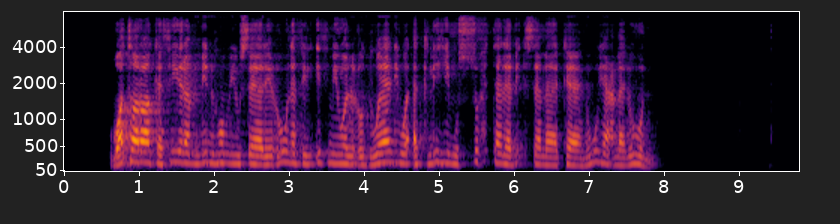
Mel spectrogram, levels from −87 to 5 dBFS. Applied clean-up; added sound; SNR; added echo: neural mask model DeepFilterNet 3.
